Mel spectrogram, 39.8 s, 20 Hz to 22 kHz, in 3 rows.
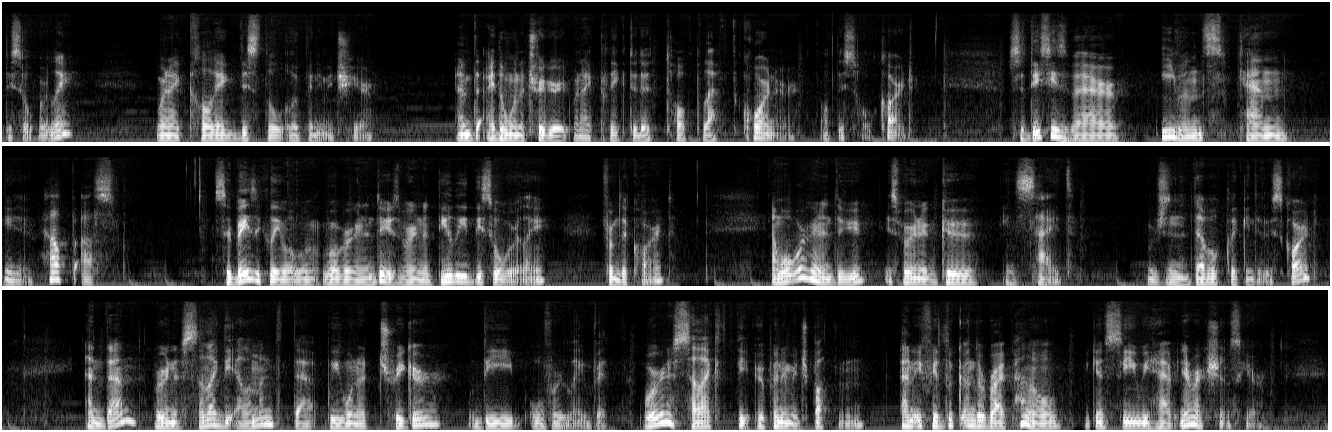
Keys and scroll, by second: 9.6 Escape, 19.1 BackSpace.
